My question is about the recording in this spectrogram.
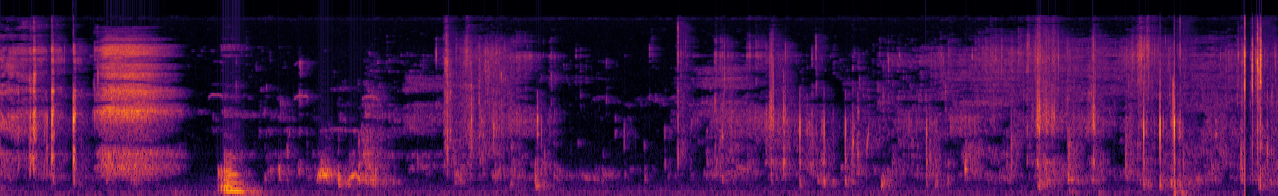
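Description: Water splashing and sloshing at the shoreline as a freshly caught tilapia is landed, with one louder splash about a second in, followed by scattered wet clicks and rustles as the fish is handled.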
